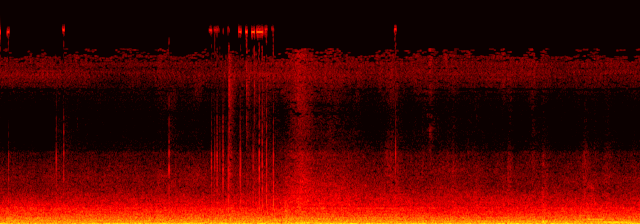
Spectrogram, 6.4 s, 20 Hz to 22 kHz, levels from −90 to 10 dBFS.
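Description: Generation loss runs throughout this recording of everyday sound: it is swirly, smeared and hollow, attacks are blurred, and nothing remains above 19.4 kHz. This is likely from about three successive Vorbis encodes near 70 kbit/s, each requantising on a shifted frame grid.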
